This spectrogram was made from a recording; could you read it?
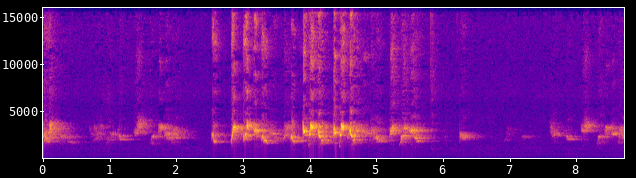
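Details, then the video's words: Red-whiskered bulbul song in a melodious phrasing style, played to teach young birds: short warbled phrases, then a loud dense run of rich notes, followed by softer slurred notes and a pause. "เสียงนกกรงหัวจุก สำนวนเพราะๆ เปิดสอนลูกนก"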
